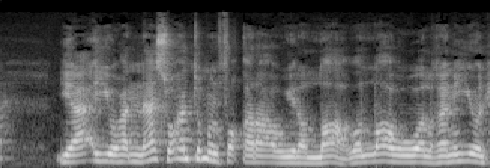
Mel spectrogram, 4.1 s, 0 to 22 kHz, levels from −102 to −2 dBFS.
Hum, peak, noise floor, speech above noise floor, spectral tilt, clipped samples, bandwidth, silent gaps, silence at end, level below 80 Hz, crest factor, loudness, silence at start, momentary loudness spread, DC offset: none; -8 dBFS; -47 dBFS; 25 dB; -5 dB/octave; under 0.1%; 16 kHz; none; 0 s; -68 dBFS; 14 dB; -22 LUFS; 0 s; 3 LU; under 0.1%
